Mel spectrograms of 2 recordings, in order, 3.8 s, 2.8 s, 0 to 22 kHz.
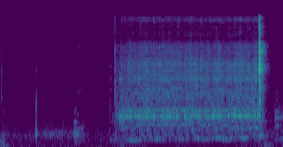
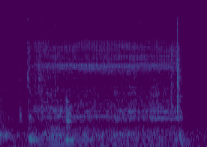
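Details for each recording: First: Grundig SCF6100 cassette deck during first test after mechanical overhaul, capstan spinning: loud buzzing chatter from tape transport about two seconds then stops; misfitted plastic switch actuator fouling the mechanism, noise stopped once refitted correctly. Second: Grundig SCF6100 cassette deck, motorized drawer mechanism after overhaul and fixing the head-engaged switch part: soft even whir about two seconds, starting and stopping cleanly without grinding or clicking; operating normally.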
